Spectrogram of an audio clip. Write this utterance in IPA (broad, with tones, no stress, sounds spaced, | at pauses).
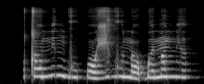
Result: t ɔ˧ mʲ u˦ ŋ ɡ u˧ ɓ ɔ˨ ʒ ə˦ ɡ u˧ n ɔ˨ ɓ ə˧ n ɔ̃˦ mʲ ə˦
